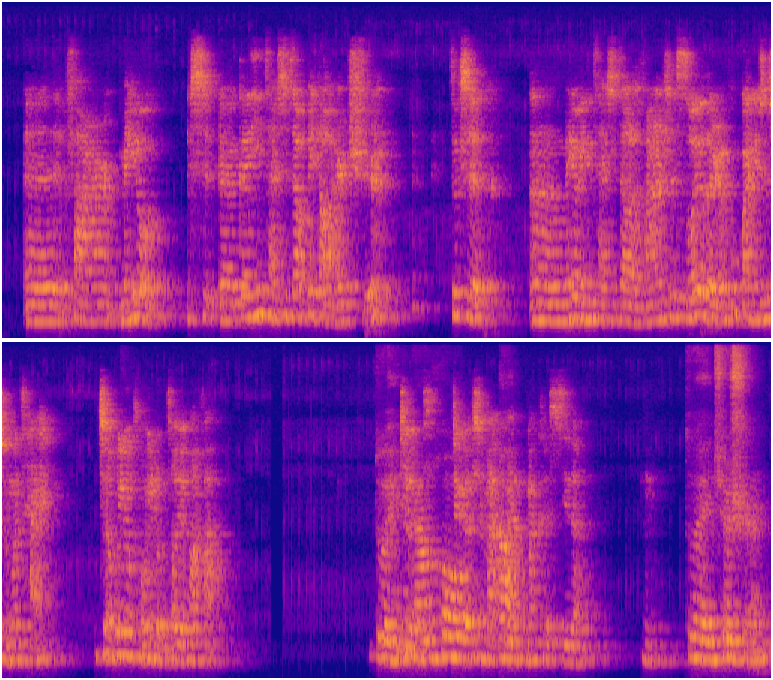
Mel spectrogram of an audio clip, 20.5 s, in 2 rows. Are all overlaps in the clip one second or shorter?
Yes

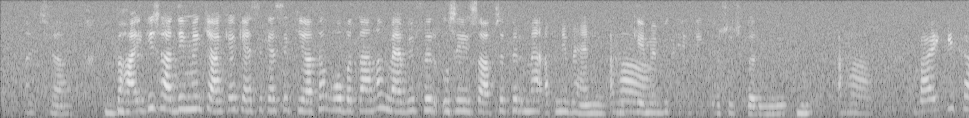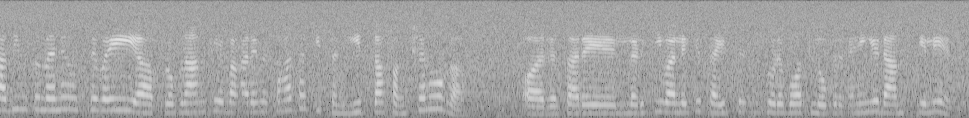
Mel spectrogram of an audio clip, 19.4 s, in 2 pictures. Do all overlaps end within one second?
Yes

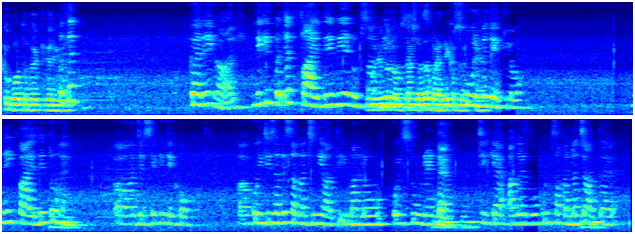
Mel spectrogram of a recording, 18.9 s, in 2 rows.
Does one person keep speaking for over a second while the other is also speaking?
Yes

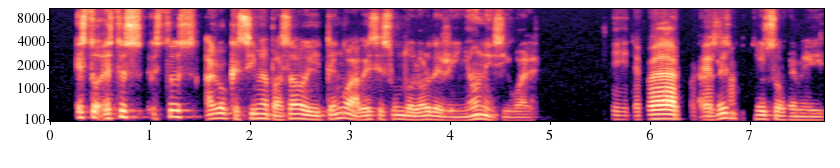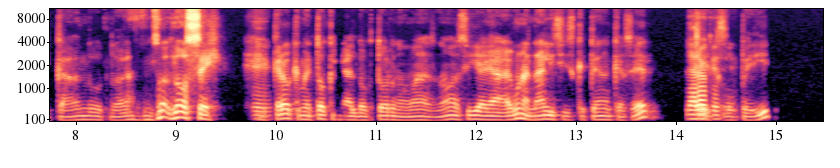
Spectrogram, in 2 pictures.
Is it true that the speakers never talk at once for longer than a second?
Yes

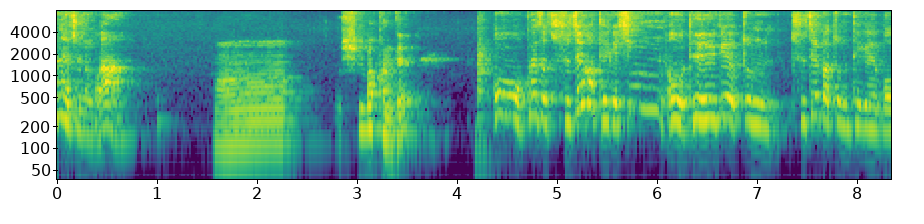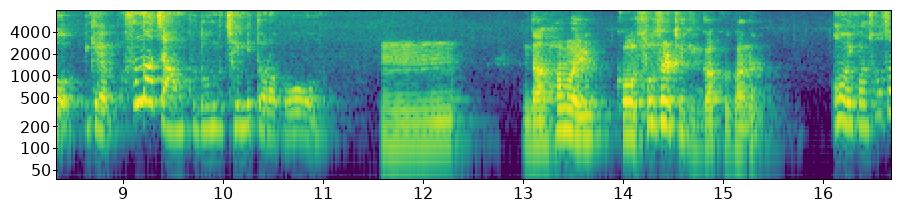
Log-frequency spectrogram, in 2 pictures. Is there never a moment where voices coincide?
Yes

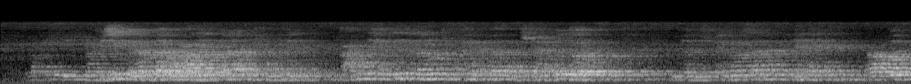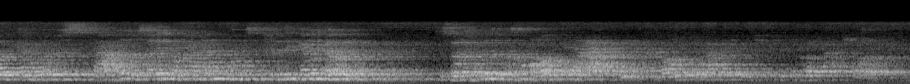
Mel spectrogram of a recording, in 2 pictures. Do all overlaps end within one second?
Yes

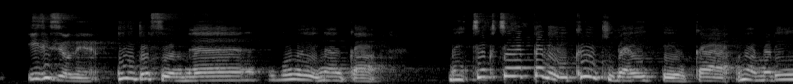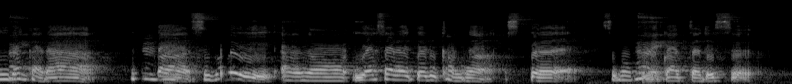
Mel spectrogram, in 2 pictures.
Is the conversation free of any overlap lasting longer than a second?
Yes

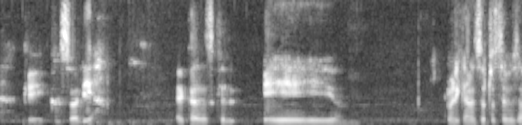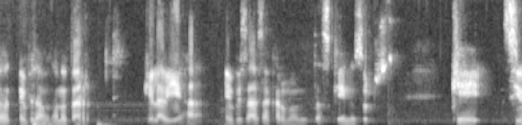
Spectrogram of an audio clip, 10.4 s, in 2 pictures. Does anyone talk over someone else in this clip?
No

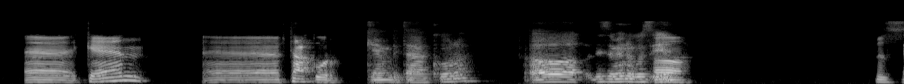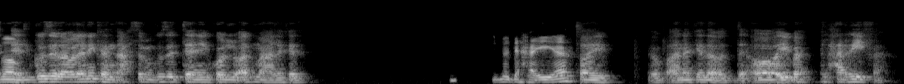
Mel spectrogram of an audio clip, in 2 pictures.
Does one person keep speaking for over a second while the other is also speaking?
No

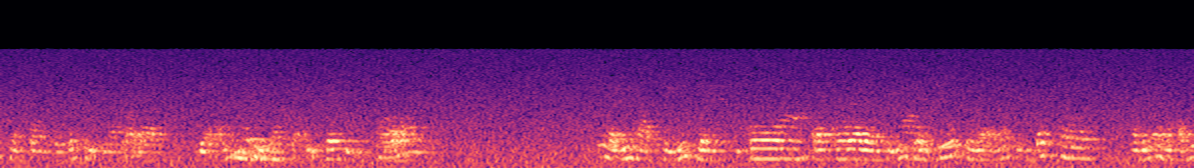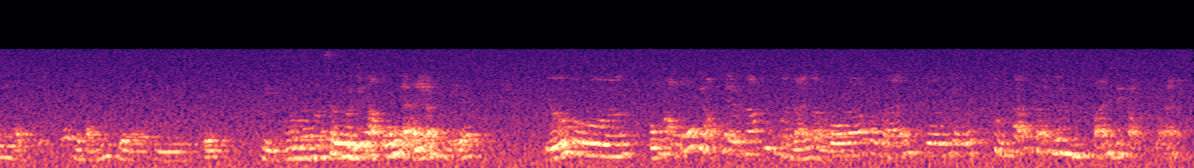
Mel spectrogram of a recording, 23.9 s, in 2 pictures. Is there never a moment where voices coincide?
No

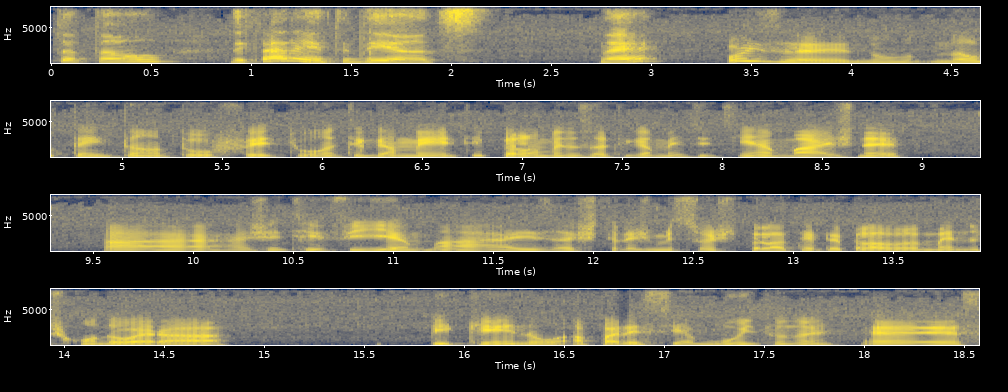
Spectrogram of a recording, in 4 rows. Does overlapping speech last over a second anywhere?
No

